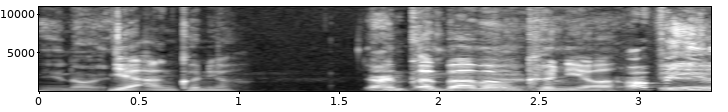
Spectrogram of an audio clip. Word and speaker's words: Mbeumo: Mbeumo, I've realised today, so you pronounce it Mbeumo. Flex is the only one that's been saying it correctly the entire time. Yeah? Turns out I kept saying Mbeumo. It's Mbeumo.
